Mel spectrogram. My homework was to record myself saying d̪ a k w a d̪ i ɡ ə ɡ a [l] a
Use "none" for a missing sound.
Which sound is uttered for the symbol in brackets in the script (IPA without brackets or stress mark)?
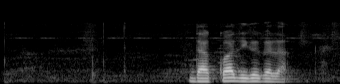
l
